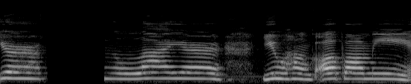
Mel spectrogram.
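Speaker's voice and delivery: high, very slow, angry voice, liar drawn out. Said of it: "What are you even yelling at me about?".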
